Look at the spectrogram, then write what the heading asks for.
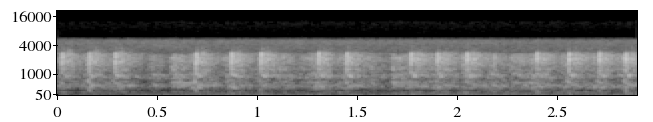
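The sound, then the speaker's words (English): Rapid typewriter typing, a steady run of sharp mechanical key strikes in an even rhythm, clear with no voices, briefly pausing before the clacking resumes. “Well, the truth is that the typewriter, or rather, Mr. Gann, does all the brain work.”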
